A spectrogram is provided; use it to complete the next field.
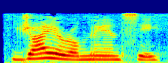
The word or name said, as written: gyromancy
